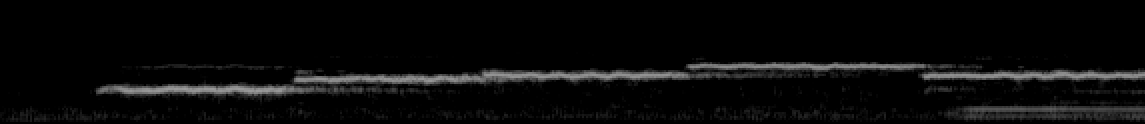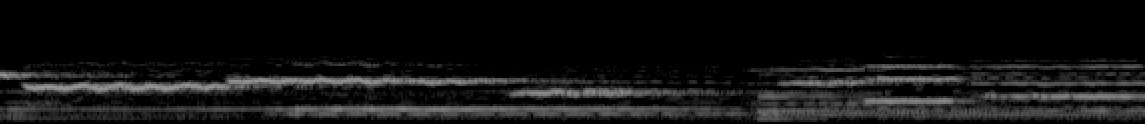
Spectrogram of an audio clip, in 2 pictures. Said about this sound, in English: Whistle is your signal for the Signal Oil program, The Whistler.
